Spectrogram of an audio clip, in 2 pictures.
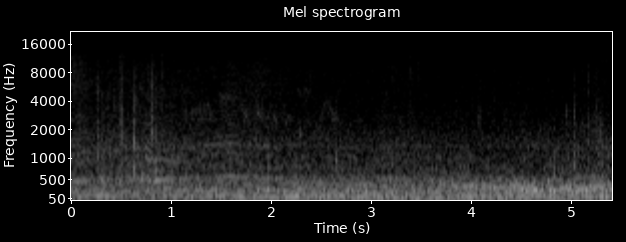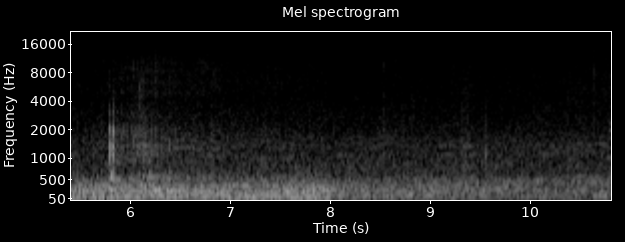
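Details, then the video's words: Honey bees, not very aggressive, buzzing over an open drone-laying hive during inspection of a brood frame topped with a crown of honey; an even, low droning mass hum with a few knocks and taps. "Ruche bourdonneuse"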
